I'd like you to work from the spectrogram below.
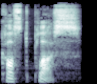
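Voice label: "cost-plus", British English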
